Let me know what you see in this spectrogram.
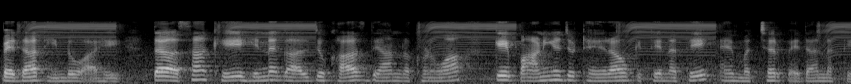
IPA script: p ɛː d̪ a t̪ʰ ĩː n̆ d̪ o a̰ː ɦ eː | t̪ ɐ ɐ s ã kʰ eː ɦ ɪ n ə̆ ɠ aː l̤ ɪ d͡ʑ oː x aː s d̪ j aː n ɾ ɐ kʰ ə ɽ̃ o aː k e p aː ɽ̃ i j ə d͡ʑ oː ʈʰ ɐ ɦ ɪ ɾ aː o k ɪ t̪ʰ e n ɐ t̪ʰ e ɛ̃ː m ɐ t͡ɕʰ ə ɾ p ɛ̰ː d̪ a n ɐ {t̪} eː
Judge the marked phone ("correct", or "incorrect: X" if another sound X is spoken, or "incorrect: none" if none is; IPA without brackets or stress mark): incorrect: t̪ʰ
